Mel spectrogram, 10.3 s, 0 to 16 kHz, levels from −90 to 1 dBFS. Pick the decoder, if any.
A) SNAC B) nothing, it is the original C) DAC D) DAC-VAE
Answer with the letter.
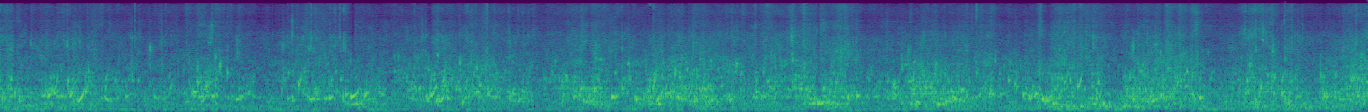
D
